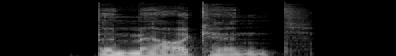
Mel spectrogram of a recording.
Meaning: present participle of bemerken
- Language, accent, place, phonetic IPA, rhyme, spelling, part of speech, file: German, Germany, Berlin, [bəˈmɛʁkn̩t], -ɛʁkn̩t, bemerkend, verb, De-bemerkend.ogg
